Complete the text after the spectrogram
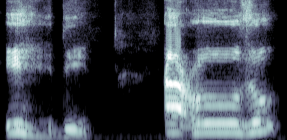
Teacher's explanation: حمزہ اقصی حلق سے نکلا ہے، عین وسط حلق سے نکلا ہے. دونوں حروف جو ہیں آپس میں قریب مخرج ہونے کی وجہ سے متقاربین ہیں، تو ان دونوں کو بھی صاف پڑھنا چاہیے.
